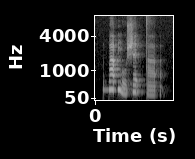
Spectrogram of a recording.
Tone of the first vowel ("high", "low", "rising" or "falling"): high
